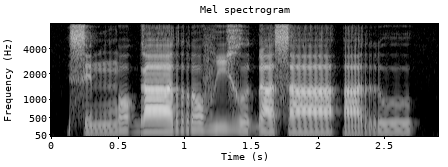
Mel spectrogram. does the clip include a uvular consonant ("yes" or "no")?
no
